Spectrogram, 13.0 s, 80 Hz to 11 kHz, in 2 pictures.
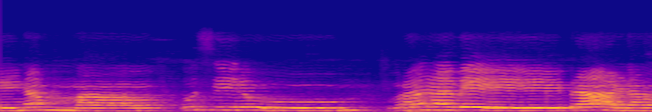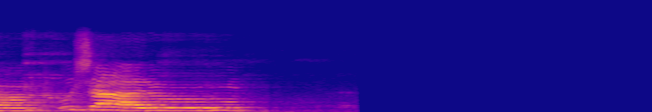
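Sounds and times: girls singing unaccompanied: 0:00.0 - 0:09.2.

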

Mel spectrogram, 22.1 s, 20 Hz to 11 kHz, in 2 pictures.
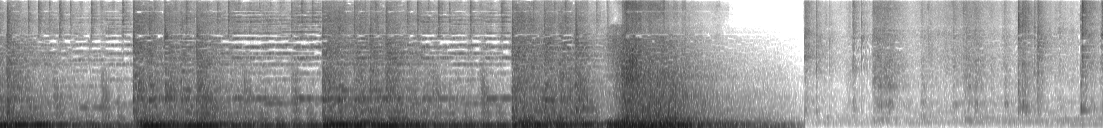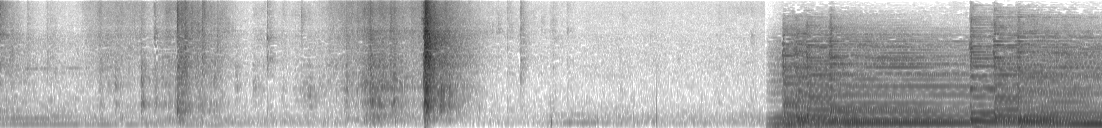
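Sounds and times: plastic straws clicking: 0:08.0 - 0:11.5
plastic bag crinkling: 0:08.1 - 0:11.2, 0:12.0 - 0:16.4.

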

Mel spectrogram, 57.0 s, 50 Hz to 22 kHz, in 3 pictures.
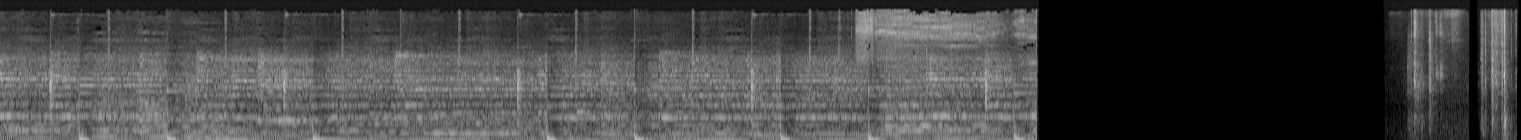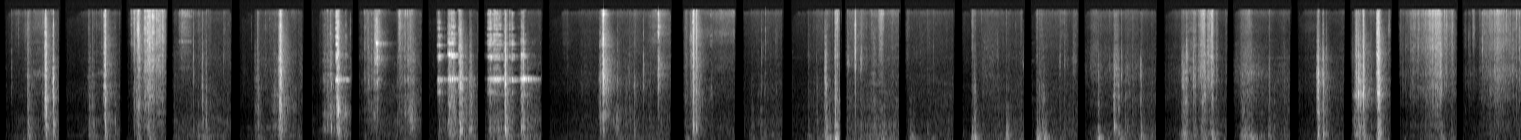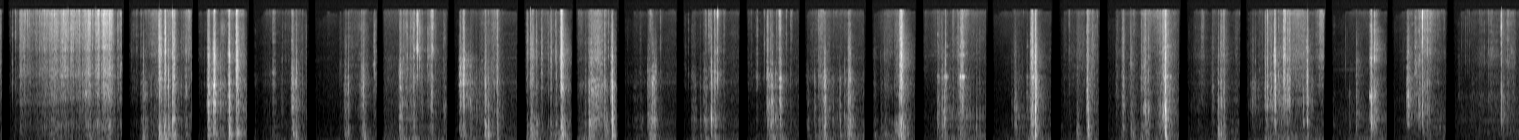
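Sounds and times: plastic packaging rustling: 0:36.6 - 0:40.0.

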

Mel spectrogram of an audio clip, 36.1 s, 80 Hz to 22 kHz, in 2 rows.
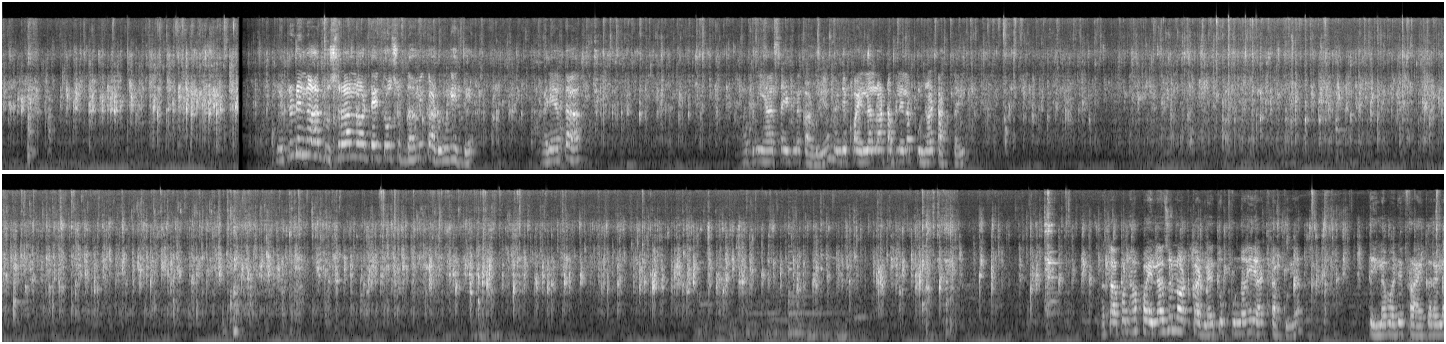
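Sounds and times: deep-frying sizzling crackle: 0:00.0 - 0:36.0.

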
